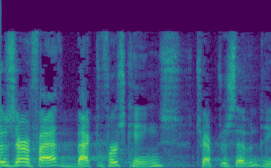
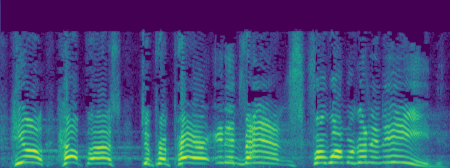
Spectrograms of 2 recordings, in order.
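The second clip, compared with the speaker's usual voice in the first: high, loud preacher's shout; impassioned pulpit cry; full-force preaching; 10 semitones higher, 6 dB louder than usual. Real, not acted. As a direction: drive the point home to the congregation.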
